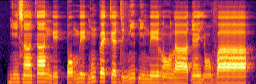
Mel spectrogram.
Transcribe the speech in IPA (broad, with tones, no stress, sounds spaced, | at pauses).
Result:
ɡ ĩ˧ z ã˧ k ã˦ ŋ e˨ k͡p ɔ˧ m e˦˨ ɡ ũ˦ p ɛ˦ k ɛ˧ d ə˨ ɲ ĩ˦ ɓ ĩ˧ m eː˧ l ɔ̃˨ l aː˨ ɗ ɛ̃˧ j ɔ̃˨ v aː˦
